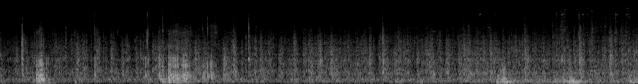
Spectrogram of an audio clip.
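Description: Rain hitting a car's windshield and roof, heard from inside the car, with irregular louder knocks and a longer swell about two seconds in.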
